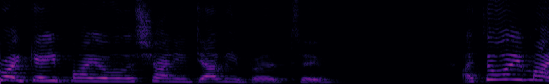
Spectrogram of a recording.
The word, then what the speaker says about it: Delibird: His name's put it on delivered, so it's pronounced as Delibird. Delibird. Delivered. Delibird. Delivered. Delibird. Delivered. To me, that sounds the same.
